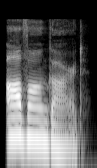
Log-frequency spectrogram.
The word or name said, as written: avant-garde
